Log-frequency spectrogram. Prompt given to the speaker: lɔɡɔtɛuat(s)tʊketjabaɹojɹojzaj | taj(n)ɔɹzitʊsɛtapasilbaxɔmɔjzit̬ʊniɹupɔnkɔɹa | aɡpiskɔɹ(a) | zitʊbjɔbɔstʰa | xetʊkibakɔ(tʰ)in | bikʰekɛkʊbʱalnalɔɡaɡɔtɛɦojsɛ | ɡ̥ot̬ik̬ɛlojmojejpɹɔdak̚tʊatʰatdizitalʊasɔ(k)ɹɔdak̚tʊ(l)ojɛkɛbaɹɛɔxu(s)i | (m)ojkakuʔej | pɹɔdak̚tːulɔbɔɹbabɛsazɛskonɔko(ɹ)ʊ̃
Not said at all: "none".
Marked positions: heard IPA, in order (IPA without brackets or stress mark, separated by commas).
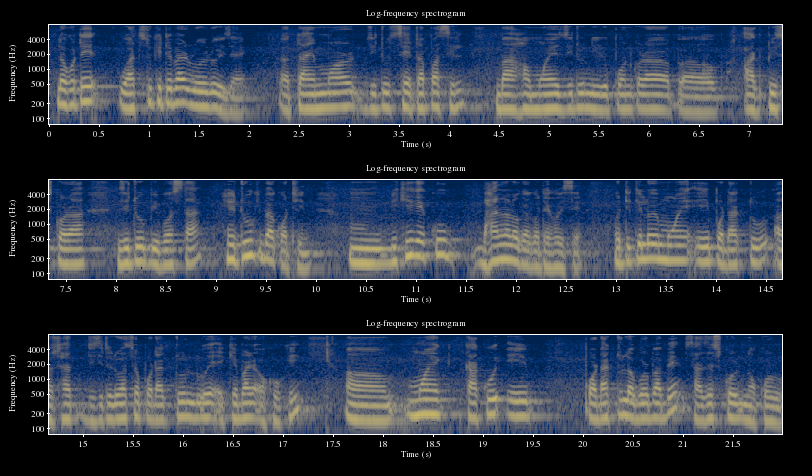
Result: s, m, a, tʰ, p, l, x, m, ɹ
